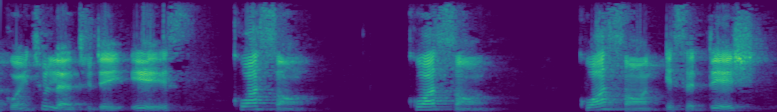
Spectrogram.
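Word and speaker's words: croissant: that we are going to learn today is kwasong kwason kwason is a dish that originates from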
